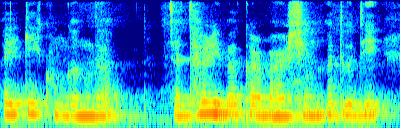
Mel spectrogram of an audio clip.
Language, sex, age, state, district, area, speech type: Manipuri, female, 18-30, Manipur, Imphal West, rural, spontaneous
